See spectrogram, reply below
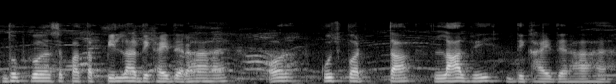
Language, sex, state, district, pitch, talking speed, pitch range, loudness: Hindi, male, Jharkhand, Palamu, 150 Hz, 185 wpm, 135-160 Hz, -20 LUFS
